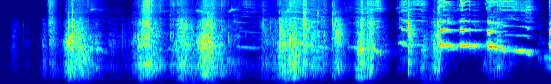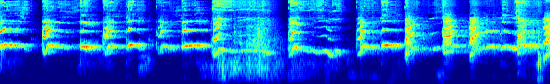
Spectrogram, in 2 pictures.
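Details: Cavalier King Charles Spaniel puppies, five weeks old, from the litter of Myra and Remy at Red Barn Cavaliers, indoors: a few rough barks, then a run of high, quick, wavering whines and yips in close succession.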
